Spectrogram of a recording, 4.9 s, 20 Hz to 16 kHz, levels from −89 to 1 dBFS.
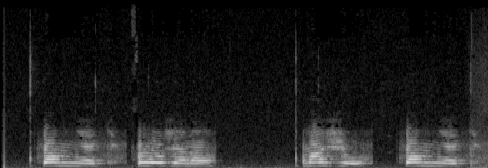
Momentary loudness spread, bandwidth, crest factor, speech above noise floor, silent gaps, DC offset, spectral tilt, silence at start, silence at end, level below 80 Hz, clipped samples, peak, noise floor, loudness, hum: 11 LU; 12.5 kHz; 18 dB; 34 dB; none; under 0.1%; -4 dB/octave; 0.4 s; 0 s; -58 dBFS; under 0.1%; -8 dBFS; -58 dBFS; -25 LUFS; none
